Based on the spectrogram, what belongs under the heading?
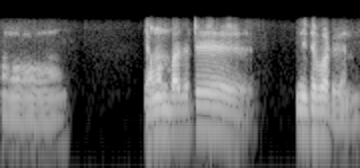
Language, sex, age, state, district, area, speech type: Bengali, male, 18-30, West Bengal, Birbhum, urban, conversation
